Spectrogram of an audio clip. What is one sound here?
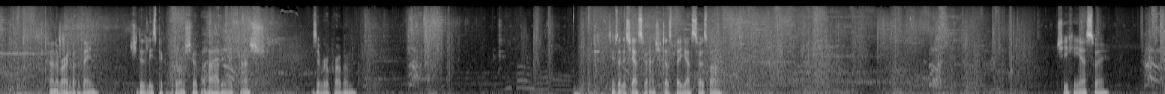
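A young man talks with animation close to a microphone, in bursts.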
